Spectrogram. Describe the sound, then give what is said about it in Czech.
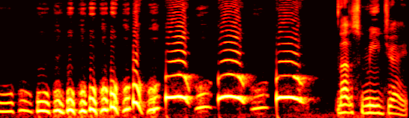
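A human voice imitates a chimpanzee pant-hoot, the call used to greet someone on the other side of a valley: a quick run of rhythmic, breathy hoots rising in pitch, swelling into several long, loud wailing calls, then ending in shrill cries. “Každý šimpanz má svůj vlastní zvuk.”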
